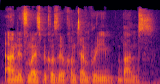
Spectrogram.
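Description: A man from Kenya speaks in a low, even tone that rarely climbs. He sounds relaxed and thoughtful, and often pads his sentences with "you know" as he talks about his craft. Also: a little fast, vocal fry. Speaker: musician guest. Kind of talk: interview answers.

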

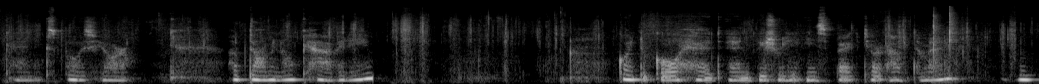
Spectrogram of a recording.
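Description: A woman whispering softly and breathily in an ASMR medical exam roleplay, gently explaining each step without hurry as the doctor. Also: medium pitch, little pitch movement, measured pace, gravelly, pauses often, slight background noise, rough recording. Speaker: ASMR performer playing a doctor.

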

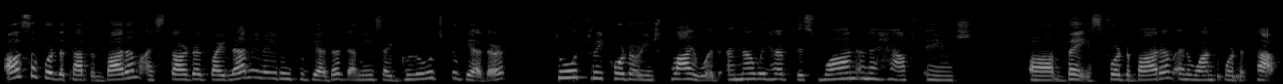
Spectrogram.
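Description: A slightly high-voiced woman in her forties walks through a woodworking build in a casual, chatty way. She talks while she handles boards and glue, her clip-on mic catching her in a home workshop with the garage door open. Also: moderate pace, fairly bright tone. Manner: chatty, explains while working with her hands. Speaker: woodworking channel host. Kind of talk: step-by-step workshop tutorial. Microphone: small clip-on mic on her shirt.

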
